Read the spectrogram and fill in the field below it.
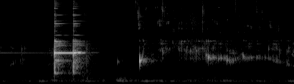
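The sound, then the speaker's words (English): A brief glassy clink, then wine glugs and splashes steadily into a glass for a second or two, clear, its pitch rising slightly as the glass fills. No one speaks. “can you fill me up, please?”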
